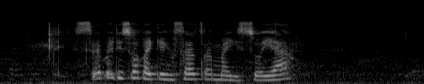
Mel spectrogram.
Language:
Southern Sotho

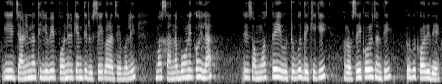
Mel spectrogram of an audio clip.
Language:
Odia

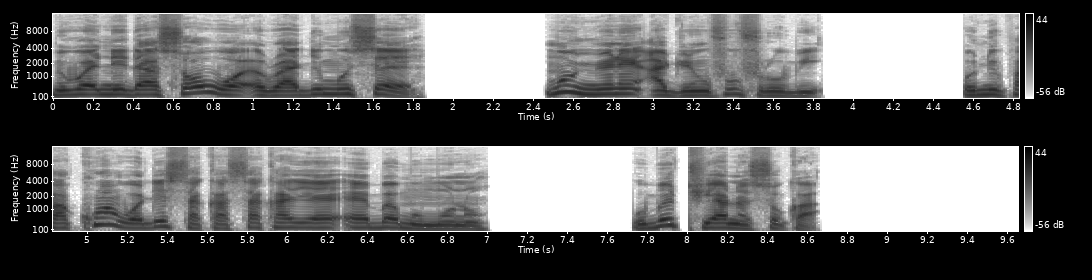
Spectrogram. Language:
Akan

